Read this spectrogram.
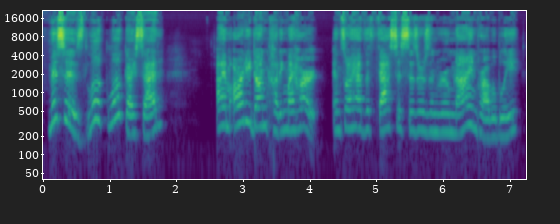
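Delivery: eager showing off. A narrator's reading. Junie shows off to teacher.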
